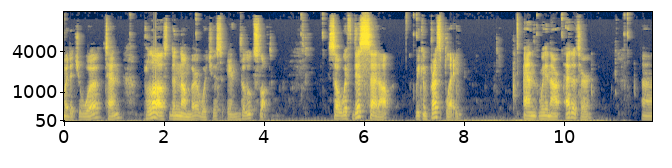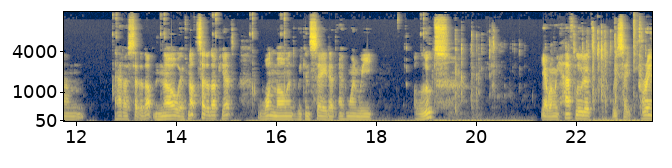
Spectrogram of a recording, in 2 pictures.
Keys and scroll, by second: 10.2 Down, 19.5 Return, 19.8 Up, 21.9-23.3 typing.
